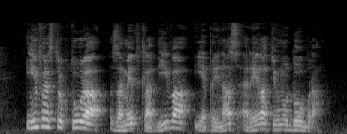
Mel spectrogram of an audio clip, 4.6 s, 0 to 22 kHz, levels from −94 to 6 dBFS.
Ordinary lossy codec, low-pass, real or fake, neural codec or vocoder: none; 10.8 kHz; real; none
